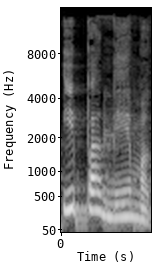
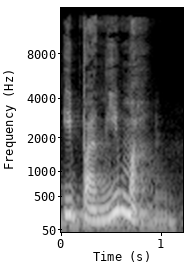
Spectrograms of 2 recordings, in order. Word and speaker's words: Ipanema: era Ipanema com E. Ipanima era frescura de gringo.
